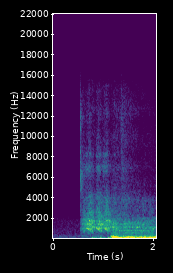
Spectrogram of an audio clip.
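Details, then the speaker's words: 2007 Yamaha FJR motorcycle, first start of a replacement engine after the original died: brief starter whir, then it catches at once and settles into a steady, even idle rumble; owner says it sounds much better than the old engine. "Whoa! Oh man! Wow! Wow! This sounds a lot better than the engine that was in it."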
